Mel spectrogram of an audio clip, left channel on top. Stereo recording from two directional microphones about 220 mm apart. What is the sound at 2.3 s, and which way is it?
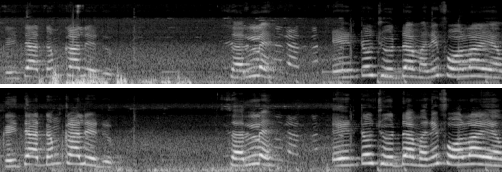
A child's voice, 25° right (ahead or behind).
